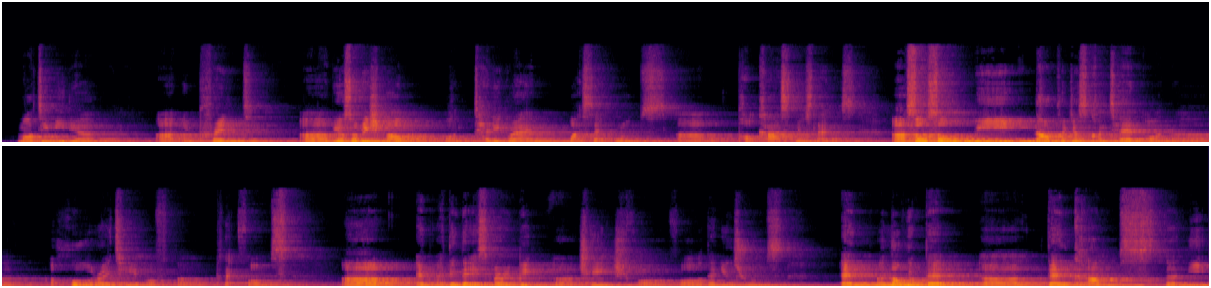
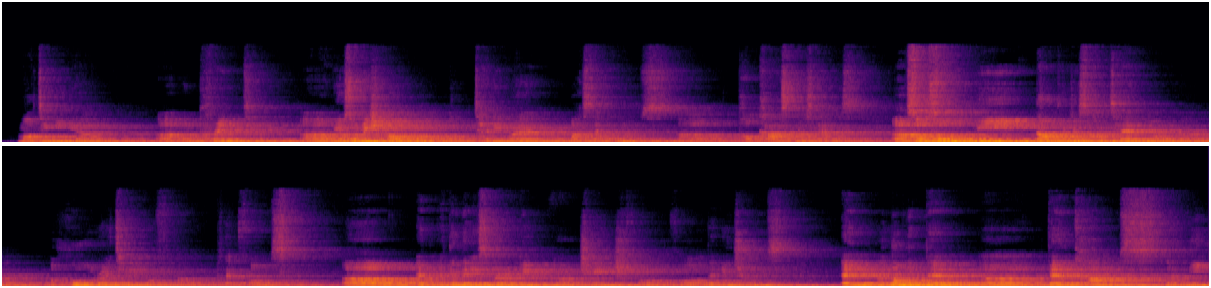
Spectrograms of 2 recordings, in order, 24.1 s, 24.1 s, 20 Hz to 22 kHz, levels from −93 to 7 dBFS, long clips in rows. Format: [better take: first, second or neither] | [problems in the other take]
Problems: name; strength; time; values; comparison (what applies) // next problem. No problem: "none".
first | room echo; strong; dies away in 3 s; slight in the first // off-mic speech; far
